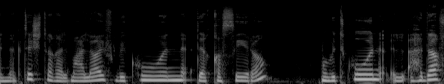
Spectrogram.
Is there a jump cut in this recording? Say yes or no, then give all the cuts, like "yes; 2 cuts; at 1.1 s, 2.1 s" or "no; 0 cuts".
yes; 3 cuts; at 1.1 s, 2.0 s, 3.1 s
